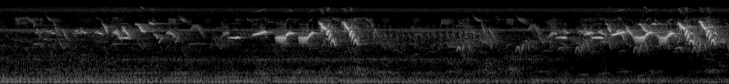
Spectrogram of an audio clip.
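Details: Rusty-collared seedeater singing loudly while loose in a town square in Brazil; bursts of rapid high twittering and slurred whistled notes, two phrases separated by a short pause, over faint background noise.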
